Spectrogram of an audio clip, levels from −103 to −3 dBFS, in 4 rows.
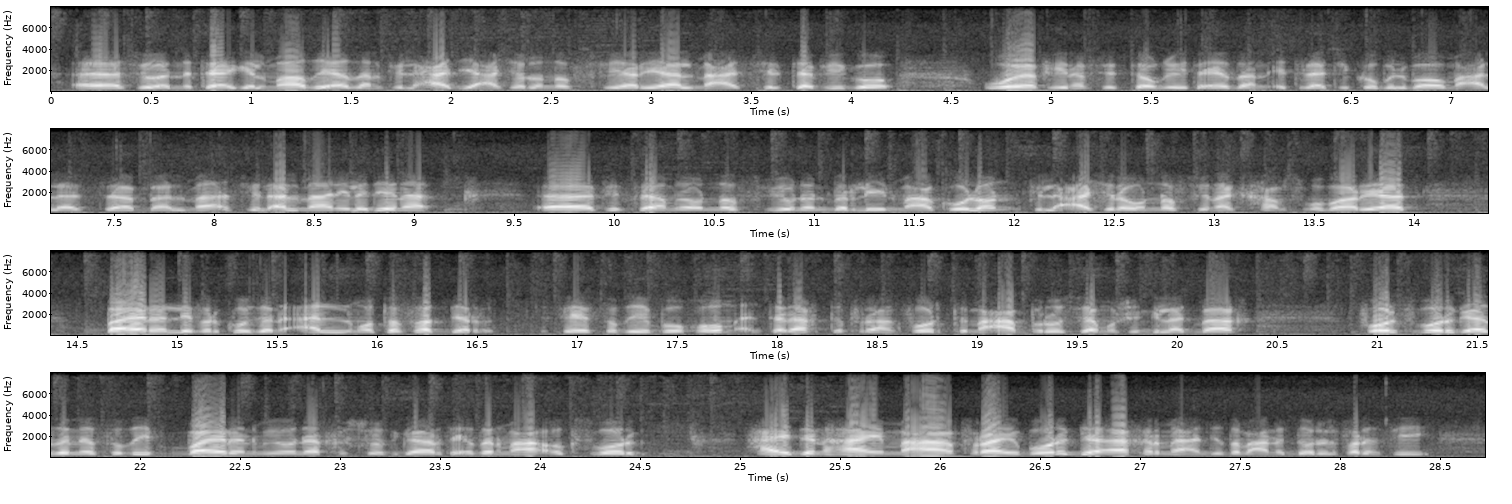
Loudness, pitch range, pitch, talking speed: -19 LUFS, 125-145 Hz, 135 Hz, 140 wpm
